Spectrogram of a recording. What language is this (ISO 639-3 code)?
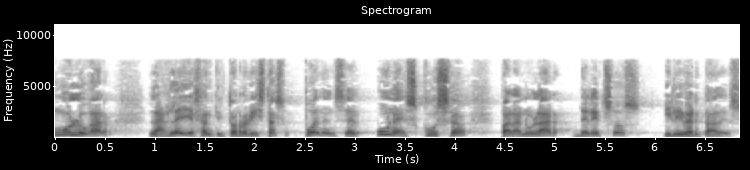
spa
